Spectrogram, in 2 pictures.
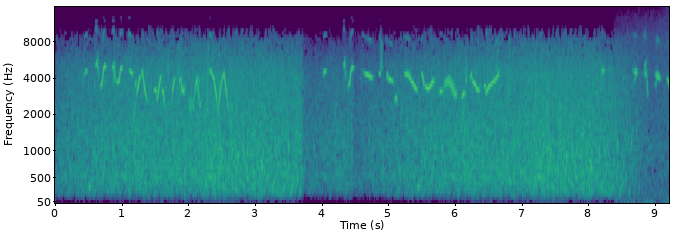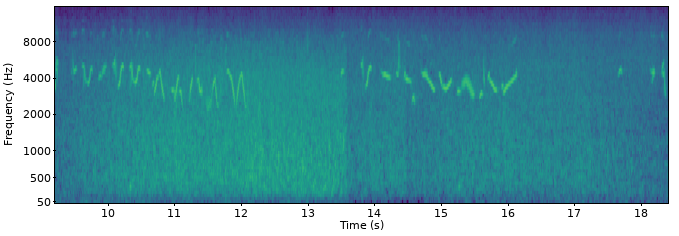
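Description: Steady splashing of a pond fountain's water jet, with a songbird singing a short, fast phrase of chirping notes every few seconds.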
